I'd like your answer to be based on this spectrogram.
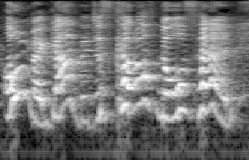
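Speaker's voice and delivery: laughing imitation of disbelief; mock shock. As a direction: replay your shock with amusement. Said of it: "at first I was shocked".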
